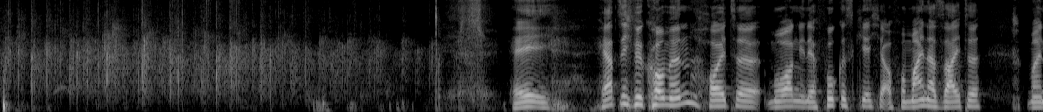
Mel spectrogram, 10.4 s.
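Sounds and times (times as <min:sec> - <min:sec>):
audience applause for the worship team: 0:00.0 - 0:04.4
speech: 0:05.1 - 0:10.4.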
